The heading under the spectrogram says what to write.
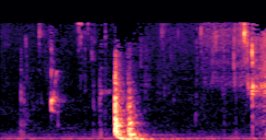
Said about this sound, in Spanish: Primero me tomo un traguito de té.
